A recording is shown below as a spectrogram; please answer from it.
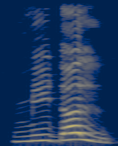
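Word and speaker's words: middle: ए में नहीं जाती एल ई की होती है ल एनई की साउंड होती है ल तो क्या बन गया मिडल क्या बना यह बना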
